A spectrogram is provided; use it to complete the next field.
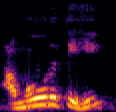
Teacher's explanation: मु दीर्घ है ती ह्रस्व है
